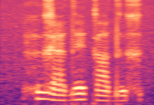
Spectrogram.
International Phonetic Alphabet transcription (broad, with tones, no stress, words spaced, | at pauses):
hɨ˦ɣæ˨d̪e˦ ka˨d̪ɨ˨x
